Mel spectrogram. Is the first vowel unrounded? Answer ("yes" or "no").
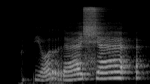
no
